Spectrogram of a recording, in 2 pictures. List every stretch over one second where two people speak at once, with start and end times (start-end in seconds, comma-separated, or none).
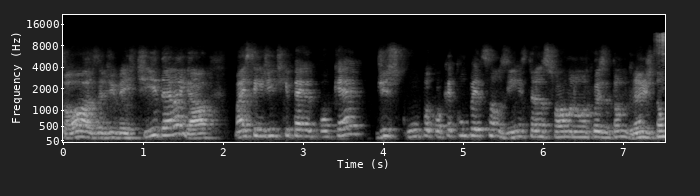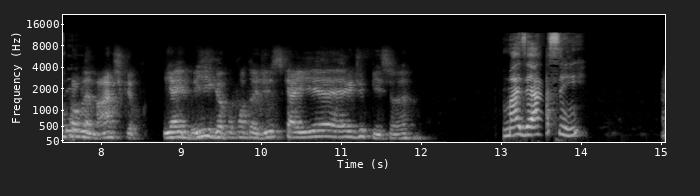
none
